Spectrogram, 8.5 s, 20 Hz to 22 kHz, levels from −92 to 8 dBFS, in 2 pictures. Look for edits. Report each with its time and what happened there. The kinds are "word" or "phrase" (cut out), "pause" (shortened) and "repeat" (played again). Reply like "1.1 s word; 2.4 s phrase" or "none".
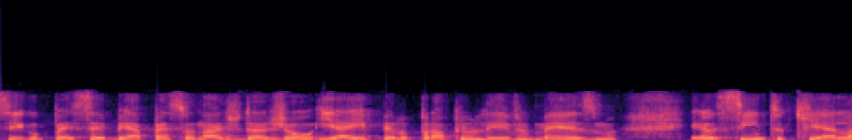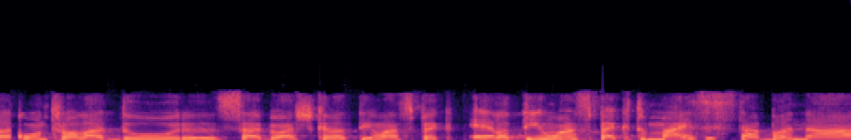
4.3 s phrase; 6.6 s word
